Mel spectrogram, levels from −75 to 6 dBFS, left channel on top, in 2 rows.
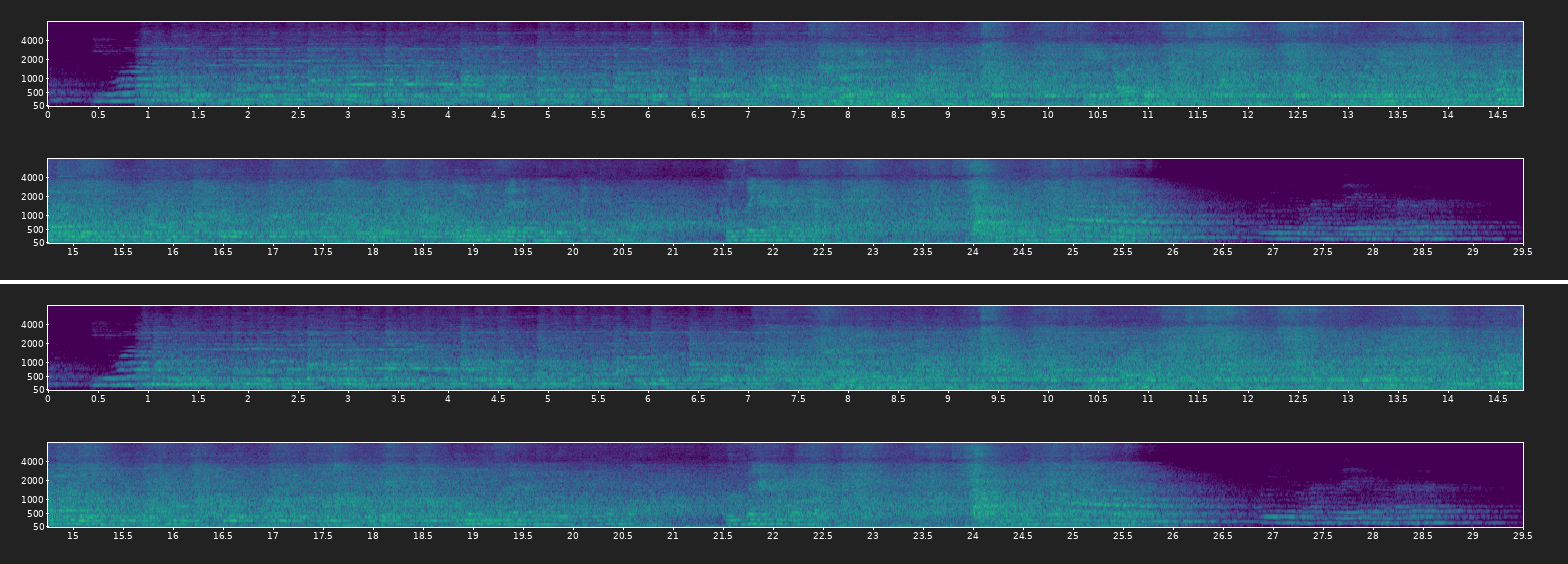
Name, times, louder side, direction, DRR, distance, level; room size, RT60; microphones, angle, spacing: voice 1, 0.4-2.2 2.6-3.5 3.8-5.6 24.7-26.2 26.8-28.6, right 1 dB, 55° right, -13 dB, 1.2 m, -37 dB
sound 1, 0.9-19.2, equal, ahead, 0.5 m, -30 dB
voice 2, 6.6-7.1 7.5-9.4 10.2-14.1 14.4-16.1 16.6-18.4 18.7-20.8 21.5-24.9 25.3-25.7, left 1 dB, 55° left, -1 dB, 0.4 m, -31 dB
sound 2, 7.0-25.6, equal, 80° right, 1.1 m, -31 dB
2.3 x 2.0 x 3.4 m, 2.6 s
head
